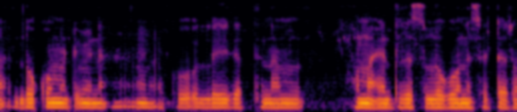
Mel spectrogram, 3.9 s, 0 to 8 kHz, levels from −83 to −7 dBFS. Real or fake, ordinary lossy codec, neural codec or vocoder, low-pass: fake; none; codec, 16 kHz, 8 kbps, FunCodec, trained on Chinese and English, 25 frames a second; 7.2 kHz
